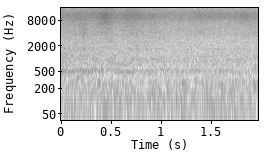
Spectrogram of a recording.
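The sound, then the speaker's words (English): A steady, droning rumble with a persistent hum from inside a moving old train carriage riding alongside the River Dart, constant and moderately loud with no voices. “Oh, come on, the train's talking to us now.”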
